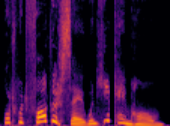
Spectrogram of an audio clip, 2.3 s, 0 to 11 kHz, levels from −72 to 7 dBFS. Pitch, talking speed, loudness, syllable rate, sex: 250 Hz, 210 wpm, -16 LUFS, 4.8 syllables/s, female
